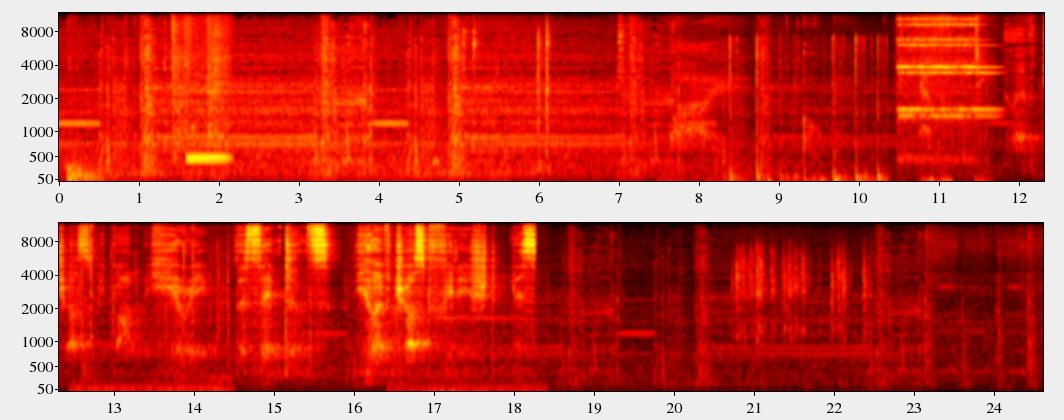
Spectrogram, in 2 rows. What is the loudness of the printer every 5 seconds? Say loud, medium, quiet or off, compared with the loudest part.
loud, medium, quiet, quiet, quiet.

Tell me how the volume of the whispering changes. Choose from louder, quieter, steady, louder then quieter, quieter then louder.
louder.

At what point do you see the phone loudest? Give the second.
2 s.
